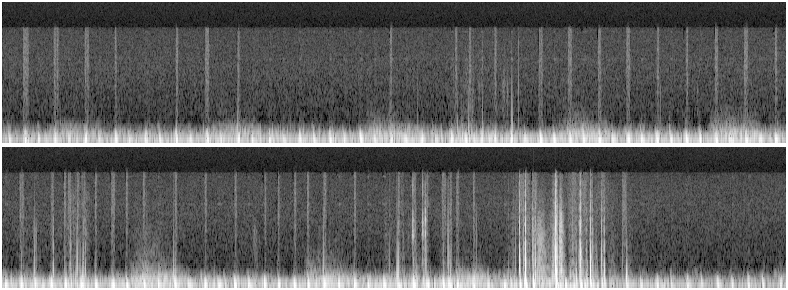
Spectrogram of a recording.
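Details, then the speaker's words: Rapid heartbeat recorded with a phone on the middle of the chest right after jumping jacks and running around a room: fast, steady low thumping quickened by exercise. "I'm gonna do jumping jacks and run around my room, and then I'm gonna record my heartbeat. Okay, let's see my heart."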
